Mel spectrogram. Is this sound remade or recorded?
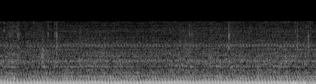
recorded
